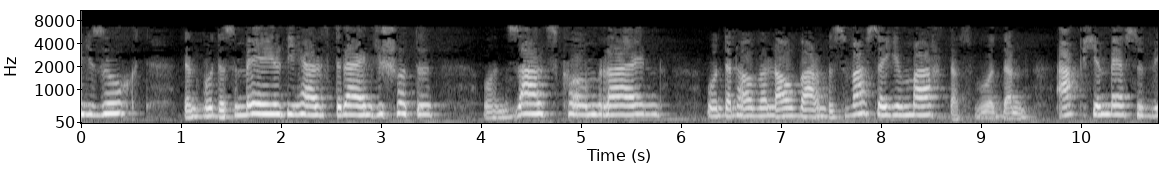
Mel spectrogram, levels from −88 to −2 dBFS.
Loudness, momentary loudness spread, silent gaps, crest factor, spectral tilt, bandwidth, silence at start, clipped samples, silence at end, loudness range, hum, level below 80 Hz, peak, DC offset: -17 LUFS; 11 LU; none; 14 dB; -6.5 dB/octave; 7 kHz; 0 s; under 0.1%; 0 s; 3 LU; none; -48 dBFS; -2 dBFS; under 0.1%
